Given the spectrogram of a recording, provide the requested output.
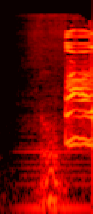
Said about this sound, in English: I can hear a cat.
